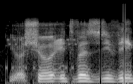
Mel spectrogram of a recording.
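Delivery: plain reading voice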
